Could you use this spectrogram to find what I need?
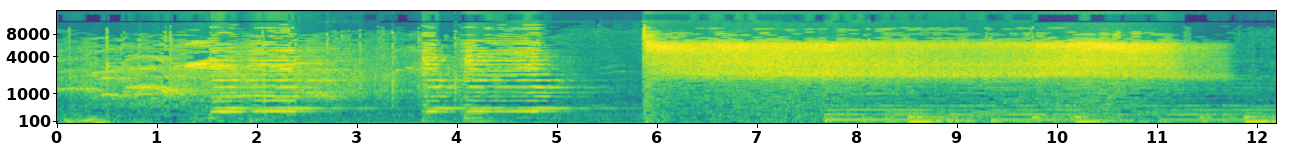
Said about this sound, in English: That's the air brakes.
